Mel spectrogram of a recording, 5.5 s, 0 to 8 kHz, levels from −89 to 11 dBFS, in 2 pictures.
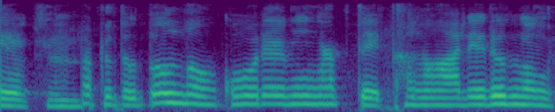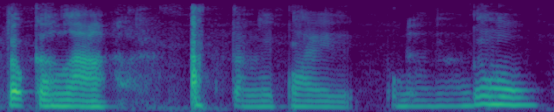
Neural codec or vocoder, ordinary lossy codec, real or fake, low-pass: codec, 24 kHz, 1.5 kbps, HILCodec; none; fake; 7.2 kHz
